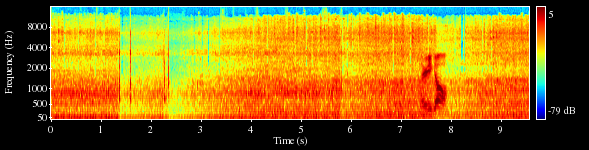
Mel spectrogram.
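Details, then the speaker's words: 1953 Farmall Super M four-cylinder tractor, after idle mixture and idle speed adjustment: after some handling knocks, settles into steady, even putter around four beats a second; normal idle. "and then I adjusted the idle mixture and idle speed and runs like a Swiss watch this thing runs beautifully"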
